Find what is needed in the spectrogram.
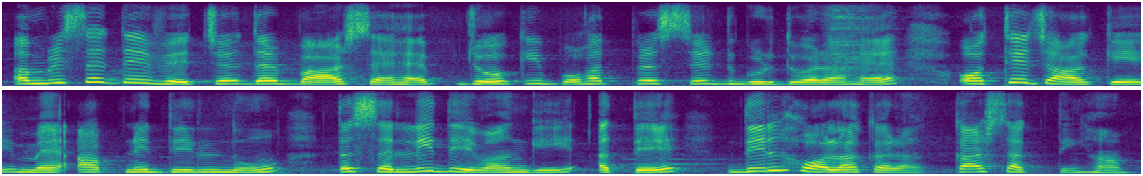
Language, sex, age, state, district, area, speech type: Punjabi, female, 18-30, Punjab, Amritsar, urban, spontaneous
